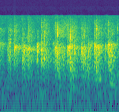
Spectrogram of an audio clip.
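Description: Audience clapping: a steady run of many overlapping hand claps, greeting a quiz answer just declared correct.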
